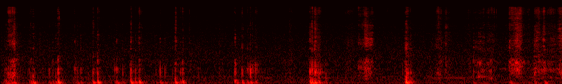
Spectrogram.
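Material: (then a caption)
Foam. A thick, hand-sized dark grey foam packing insert with recesses is held in both hands while fingertips tap, squeeze and scratch its soft surface. The result is a quiet, irregular series of soft, muffled low thuds, with a few brighter scratchy rustles mixed in, each dying away almost at once.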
